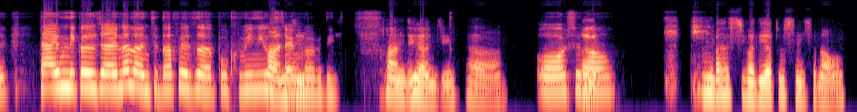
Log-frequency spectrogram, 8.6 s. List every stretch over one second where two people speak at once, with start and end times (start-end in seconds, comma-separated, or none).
none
